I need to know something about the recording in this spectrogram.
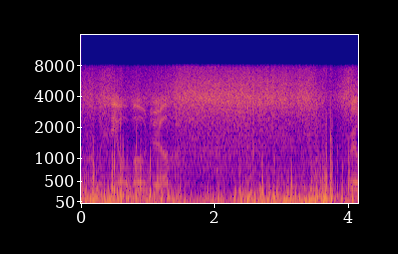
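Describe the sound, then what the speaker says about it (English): Gusty wind in the woods buffets the microphone and rustles through leaves and branches, a loud, continuous roar that rises and falls. "It's real windy today, so I gotta be careful."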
